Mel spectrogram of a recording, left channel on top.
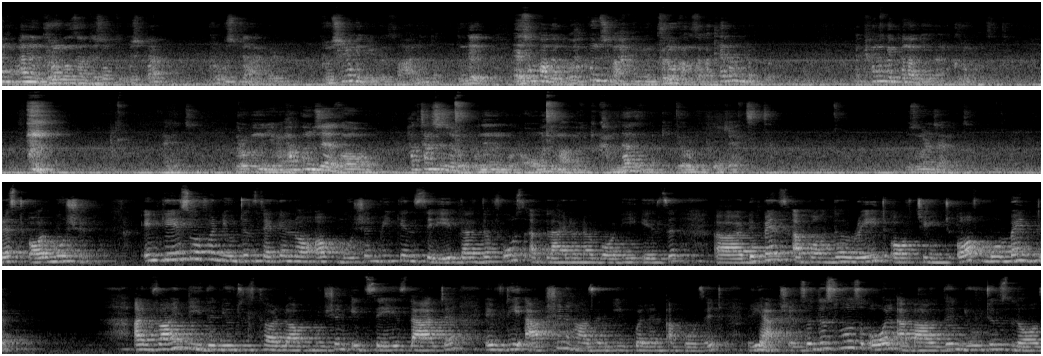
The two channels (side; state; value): both; different; correlation 0.00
